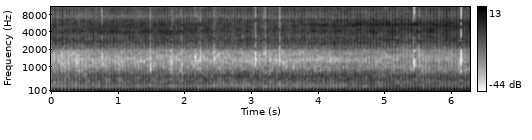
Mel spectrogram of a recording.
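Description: A small Yamaha three-wheeler engine idles close by, a loud, steady, rapid putter with an even rhythm throughout and no voices.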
